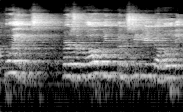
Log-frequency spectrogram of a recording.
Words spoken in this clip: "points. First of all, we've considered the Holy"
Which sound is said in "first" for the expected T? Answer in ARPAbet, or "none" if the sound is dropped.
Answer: none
